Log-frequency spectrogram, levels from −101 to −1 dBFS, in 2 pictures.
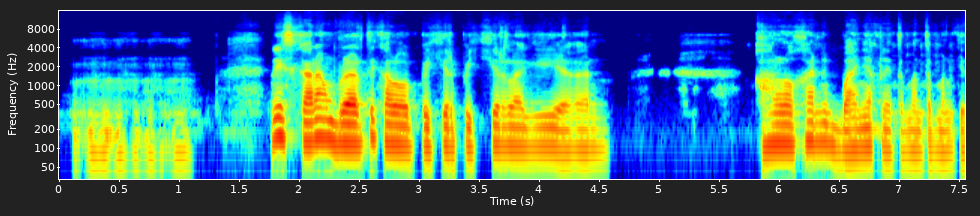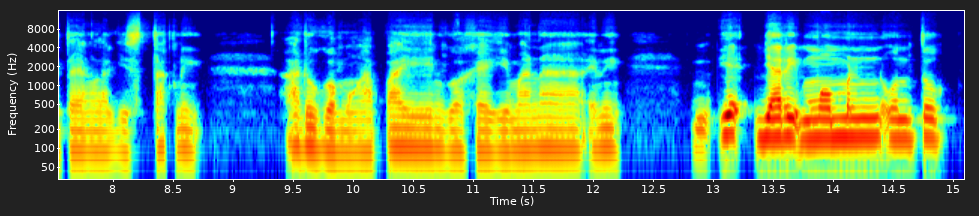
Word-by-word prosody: Mhm - - -20 0.2
mhm 80 -1 -18
mhm 80 +1 -20
mhm, 90 0 -18 0.7
nih 155 +1 +2
sekarang 135 +3 +3
berarti 125 +1 +5
kalau 120 -2 +4
pikir-pikir 110 +1 -5
lagi 110 0 -5
ya 95 - -3
kan 100 0 -7 1.4
kalau 120 +2 0
kan 130 -1 -2
nih - - -6
banyak 105 +2 -2
nih 95 - -7
temen-temen 95 0 -9
kita 95 +2 -9
yang 95 - -8
lagi 95 0 -9
stuck 100 +3 -9
nih, 100 -4 -10 0.7
aduh 110 0 -2
gua 100 - 0
mau 95 0 -7
ngapain, 105 +2 -4
gua 95 -1 -7
kayak 95 -2 -6
gimana 100 +1 -6
ini, 105 -1 -7 0.6
eee, 100 -3 -6
ye 170 - +12 0.2
nyari 150 +1 +8
momen 150 +1 +5
untuk 145 0 0
105 Hz, 145 wpm, -22 LUFS, 95-125 Hz, 1.4 s, ye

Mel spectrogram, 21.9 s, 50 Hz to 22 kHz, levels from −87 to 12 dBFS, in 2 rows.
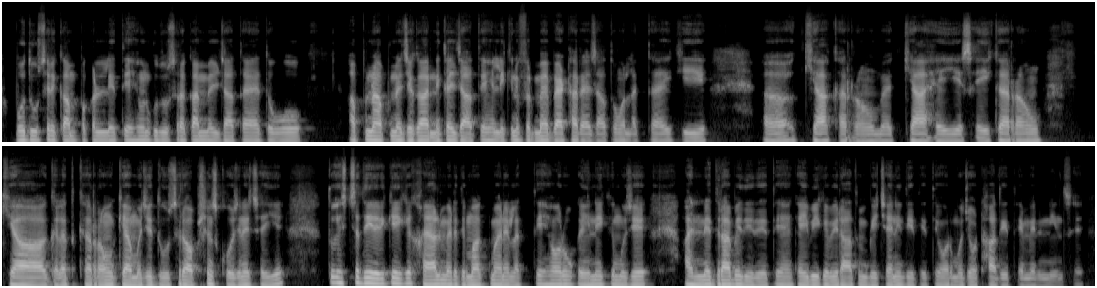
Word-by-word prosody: वो 130 - +3
दूसरे 125 +2 0
काम 115 0 0
पकड़ 120 - -3
लेते 115 +1 -1
हैं 120 - -3
उनको 120 +1 -2
दूसरा 115 +1 -2
काम 120 0 0
मिल 115 -1 -1
जाता 110 0 -2
है 110 0 0
तो 110 +1 -5
वो 115 0 -2 0.5
अपना-अपना 120 0 +2
जगह 115 +1 +3
निकल 110 +2 +1
जाते 105 +2 +1
हैं, 115 - -1
लेकिन 115 +1 -1
फिर 120 0 -4
मैं 115 0 +3
बैठा 110 +2 +3
रह 100 -2 0
जाता 100 +2 -6
हूँ 110 - -3
और - - -6
लगता 105 +2 -8
है 105 +1 -3
कि 105 0 -4 0.6
अ, - - -1 0.4
क्या 105 -1 +3
कर 105 -1 -3
रहा 95 0 -6
हूँ 95 0 -4
मैं, 95 -1 -5
क्या 105 -1 +3
है 100 +1 -3
ये 100 0 -3
सही 100 0 -1
कर 105 -2 +2
रहा 105 - -1
हूँ? 105 +1 -3 0.6
क्या 105 -2 +6
गलत 110 +1 0
कर 110 -1 0
रहा 110 0 +2
हूँ? 115 - +3
क्या 110 - +5
मुझे 105 +2 +2
दूसरे 105 +2 -1
ऑप्शंस 115 +3 +2
खोजने 110 +1 +1
चाहिए? 110 +5 -2 0.4
तो 165 - +1
इस 155 - +3
च 165 - +4
दी 155 - +8
ए - - +4
के 150 -2 +6
ख़्याल 120 -3 +4
मेरे 120 -1 +2
दिमाग 110 -1 +1
में 120 - +3
आने 115 - +2
लगते 110 +3 -4
हैं 120 - -2
और 120 - +2
वो 120 - -1
कहीं 110 0 +2
न 120 0 +2
कहीं 120 -1 -3
मुझे 115 +1 +1 0.4
अनिद्रा 120 +1 +4
भी 120 +1 +1
दे 110 -2 -1
देते 105 +2 -3
हैं, 110 - -2
कभी-कभी 115 0 +1
रात 105 0 -1
में 110 - -2
बेचैनी 110 +1 -1
दे 105 -1 -4
देते 105 +2 -11
हैं - - -3
और 105 - -4
मुझे 105 - -5
उठा 105 0 -2
देते 100 0 -7
हैं 95 - -6
मेरी 95 -1 -7
नींद 90 0 -11
से। 115 +1 -14
110 Hz, 255 wpm, -24 LUFS, 105-115 Hz, 0.6 s, दी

